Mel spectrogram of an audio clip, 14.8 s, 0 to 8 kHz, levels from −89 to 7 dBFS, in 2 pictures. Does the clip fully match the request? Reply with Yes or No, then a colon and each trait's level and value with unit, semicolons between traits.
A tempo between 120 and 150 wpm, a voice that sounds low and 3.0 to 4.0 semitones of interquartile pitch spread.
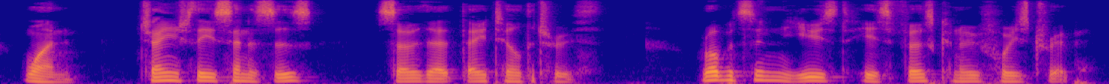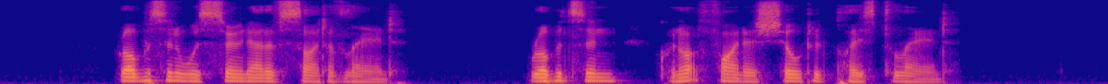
Yes: average, 140 wpm; low, 115 Hz; average, 3.5 semitones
